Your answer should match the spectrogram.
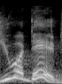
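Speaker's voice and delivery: high punchy declaration; emphatic. Acted. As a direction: hit it hard, you are dead. Preacher punches key line.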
